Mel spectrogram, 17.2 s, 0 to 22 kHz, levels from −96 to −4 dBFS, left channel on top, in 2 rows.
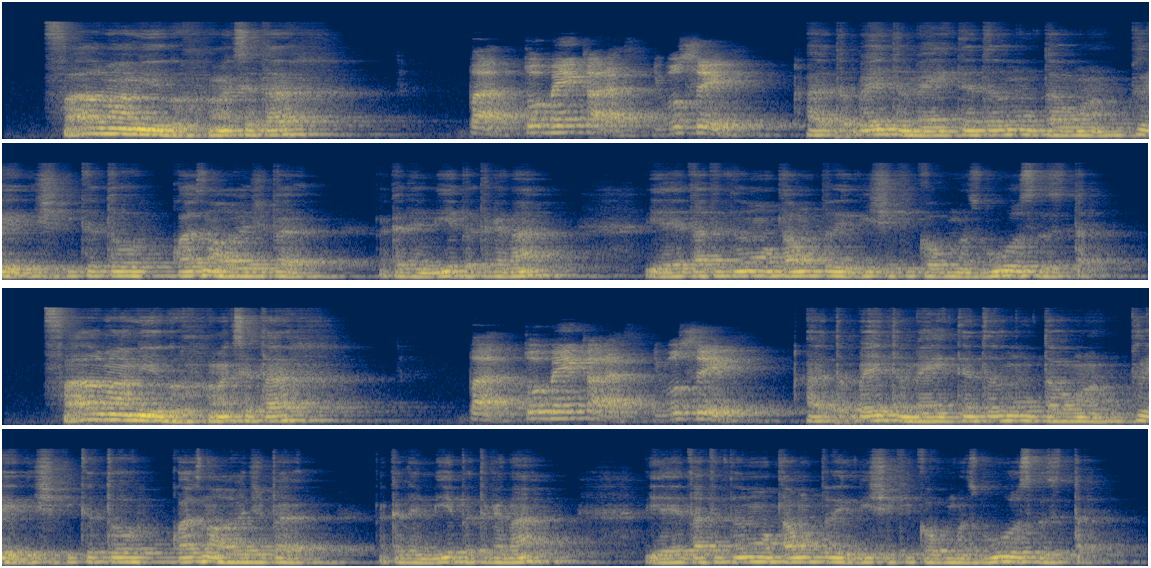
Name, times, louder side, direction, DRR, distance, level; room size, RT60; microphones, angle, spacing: voice 1, 0.3-2.5 6.0-10.9 11.4-12.7 13.0-16.7, equal, 35° right, 1 dB, 2.4 m, -24 dB
voice 2, 3.5-5.5, equal, 10° left, -5 dB, 5.1 m, -27 dB
19.5 x 16.0 x 2.2 m, 1.3 s
head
